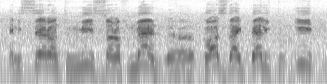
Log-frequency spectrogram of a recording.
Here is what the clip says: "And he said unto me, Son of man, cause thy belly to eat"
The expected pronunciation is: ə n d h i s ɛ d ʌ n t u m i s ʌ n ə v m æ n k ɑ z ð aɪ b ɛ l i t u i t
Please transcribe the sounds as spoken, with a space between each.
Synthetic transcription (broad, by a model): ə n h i s ɛ d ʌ n t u m i s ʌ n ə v m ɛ n k ɑ z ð aɪ b ɛ l i t u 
